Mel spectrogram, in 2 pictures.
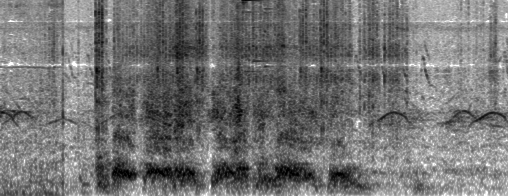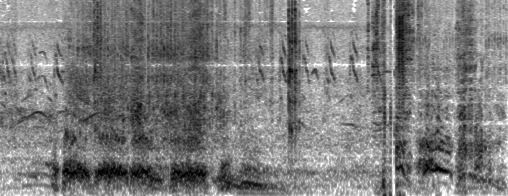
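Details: Tiger in India roaring in heavy, deep bursts, each lasting about a second and grouped in runs around two and eight seconds, with a few higher sliding tones above and breaks of quieter rumbling between.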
